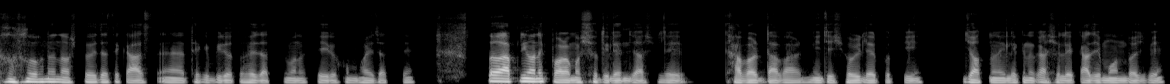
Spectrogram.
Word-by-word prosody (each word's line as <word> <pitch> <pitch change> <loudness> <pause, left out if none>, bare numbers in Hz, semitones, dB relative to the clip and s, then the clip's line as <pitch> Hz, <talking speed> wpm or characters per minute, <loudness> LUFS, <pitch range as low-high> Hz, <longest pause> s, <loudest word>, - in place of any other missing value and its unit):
কখনো 115 -2 +2
কখনো 120 0 +4
নষ্ট 100 -1 -2
হয়ে 105 0 +1
যাচ্ছে 105 +2 -2
কাজ 90 -1 +1 0.2
অ্যা 100 -2 -1 0.2
থেকে 95 +1 -5
বিরত 95 -2 -2
হয়ে 95 - 0
যাচ্ছি, 85 - -6
মনে 90 0 -2
হচ্ছে - - -16
এইরকম 90 +3 -4
হয়ে 90 -1 -1
যাচ্ছে। 90 +2 -9 0.8
তো - - +6 0.2
আপনি 135 +3 -3
অনেক 135 0 +4
পরামর্শ 100 0 +3 0.2
দিলেন 90 -2 +1
যে - - 0
আসলে, 100 +1 -6 0.6
খাবার-দাবার, 95 0 0 0.2
নিজের 95 -2 -1
শরীরের 95 -2 +1
প্রতি 90 - -6 0.6
যত্ন 100 -2 +2
নিলে 95 0 +1
কিন্তু 95 0 -1
আসলে 95 -1 -2
কাজে 90 -1 0
মন 95 -1 +1
বসবে। 90 +2 -3
95 Hz, 175 wpm, -21 LUFS, 90-100 Hz, 0.8 s, তো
